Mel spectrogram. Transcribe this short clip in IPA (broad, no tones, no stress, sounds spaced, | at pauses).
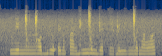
lʲ ɛ ŋ͡ǀ o ŋ͡ǀ ɔ bʲ o ʔ e ɽ õ p ã ɡ i ŋ͡ǀ ĩ ɳ ɖ ɛ t̪ ɛ̤ ɖ ə lʲ ɛ̤ ŋ͡ǀ ə ɖ ã lˠ ə̃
